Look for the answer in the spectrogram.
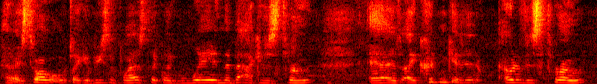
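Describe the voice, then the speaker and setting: A young woman with a hoarse voice, telling a story in a casual vlog, urgent and breathless, filmed close up on a phone in a small room indoors. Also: a little high, fairly even intonation, a little fast, mellow, a little hiss or hum, poor audio. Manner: breathless, urgent retelling of a scare. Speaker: cat vlogger. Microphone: phone camera held close, low angle.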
